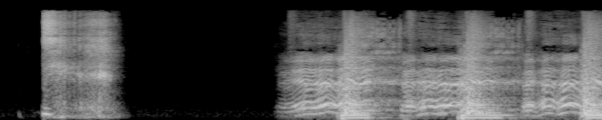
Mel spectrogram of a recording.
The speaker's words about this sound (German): Ja, vielleicht den einen oder anderen Brüller, den ich rauslassen muss, weil ich perlendes Bier im Bauch habe.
